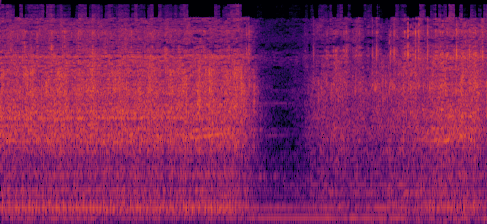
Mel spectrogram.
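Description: Sewing machine running steadily and loudly while stitching a gathered fabric ruffle onto a bodice for a girl's dress, with a brief slowdown partway before the motor continues at a lower, even whir.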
